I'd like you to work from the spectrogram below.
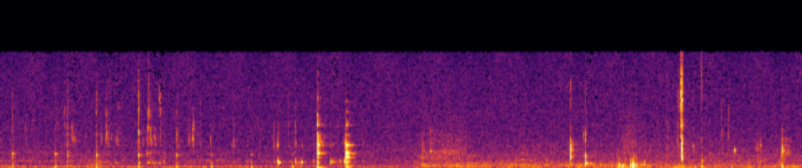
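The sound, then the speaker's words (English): A swing-top bottle of Bhúrchorcra beer from the West Kerry Brewery is opened at the microphone by pulling its metal lever, giving a sharp pop among small clicks. A soft fizzing pour and scattered drips follow, with no one talking. “you pull the metal kind of lever thing and it pops open. So hopefully it's going to make a nice sound. And I'm going to put it up the microphone here.”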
